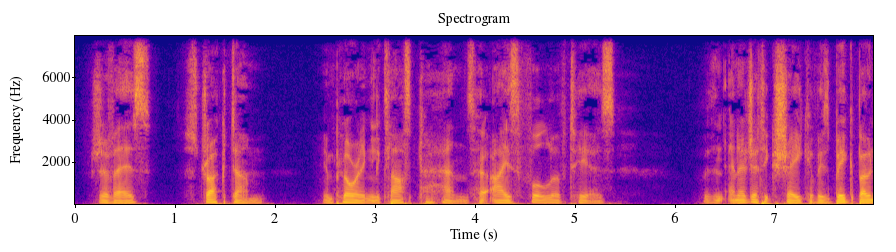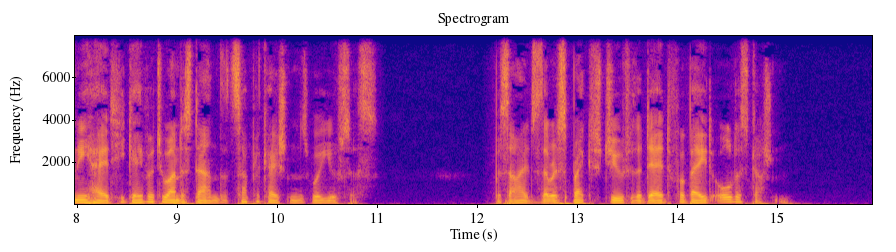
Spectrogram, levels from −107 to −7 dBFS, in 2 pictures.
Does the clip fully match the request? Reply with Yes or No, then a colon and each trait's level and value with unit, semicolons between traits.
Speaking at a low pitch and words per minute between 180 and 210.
No: very low, 95 Hz; average, 150 wpm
